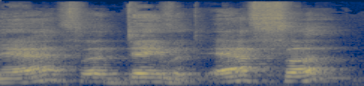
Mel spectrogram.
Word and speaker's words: affidavit: The stress is affidavit, affidavit. So this is an affidavit. The E becomes a schwa, affidavit.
